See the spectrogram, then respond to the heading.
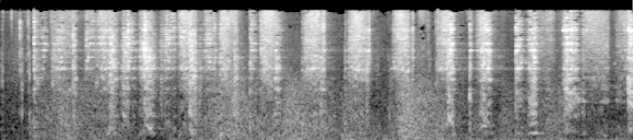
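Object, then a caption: Keratin horse hoof rasped with a steel file. A long steel rasp, held in both hands, files the solid keratin wall of a shod horse hoof resting on a stand. Repeated, uneven scraping strokes give a bright, gritty hiss with little low end. Each stroke ends quickly and the next begins.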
